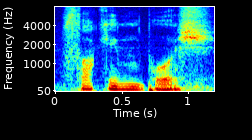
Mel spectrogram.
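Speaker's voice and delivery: low, soft and slow; a quiet slow swear under the breath; quiet slow disbelief; muttered curse. Retold or imitated. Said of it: "Eso fue lo primero que yo dije".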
